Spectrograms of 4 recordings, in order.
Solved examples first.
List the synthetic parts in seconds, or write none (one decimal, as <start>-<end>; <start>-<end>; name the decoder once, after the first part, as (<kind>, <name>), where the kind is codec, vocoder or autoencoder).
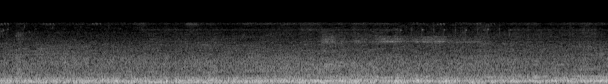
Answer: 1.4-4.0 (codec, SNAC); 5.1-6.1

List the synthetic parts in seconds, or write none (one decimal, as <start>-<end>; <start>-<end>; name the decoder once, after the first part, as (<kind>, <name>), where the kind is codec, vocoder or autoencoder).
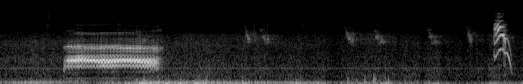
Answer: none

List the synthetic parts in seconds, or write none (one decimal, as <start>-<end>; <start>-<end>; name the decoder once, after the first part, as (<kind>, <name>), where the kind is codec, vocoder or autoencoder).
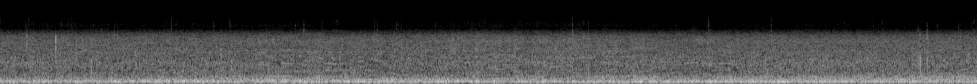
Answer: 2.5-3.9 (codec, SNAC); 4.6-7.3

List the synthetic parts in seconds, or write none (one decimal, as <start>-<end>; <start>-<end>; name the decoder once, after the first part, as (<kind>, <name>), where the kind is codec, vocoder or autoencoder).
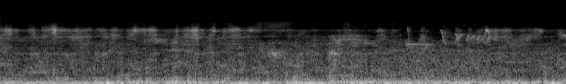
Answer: 0.0-4.0 (codec, SNAC); 4.9-5.7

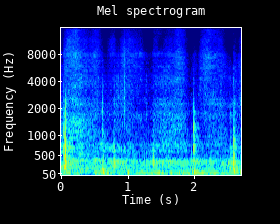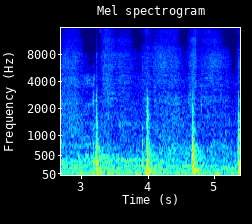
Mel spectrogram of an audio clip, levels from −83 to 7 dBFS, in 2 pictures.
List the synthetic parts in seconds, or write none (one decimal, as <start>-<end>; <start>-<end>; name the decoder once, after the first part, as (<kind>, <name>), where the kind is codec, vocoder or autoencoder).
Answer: 0.0-3.2 (codec, SNAC)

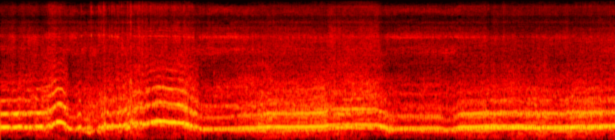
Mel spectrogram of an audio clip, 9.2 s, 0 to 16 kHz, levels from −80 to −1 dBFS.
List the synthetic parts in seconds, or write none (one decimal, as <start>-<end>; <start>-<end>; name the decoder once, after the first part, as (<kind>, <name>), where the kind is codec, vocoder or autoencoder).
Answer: 0.0-1.1 (codec, SNAC); 3.2-4.1; 4.9-6.0; 7.3-8.6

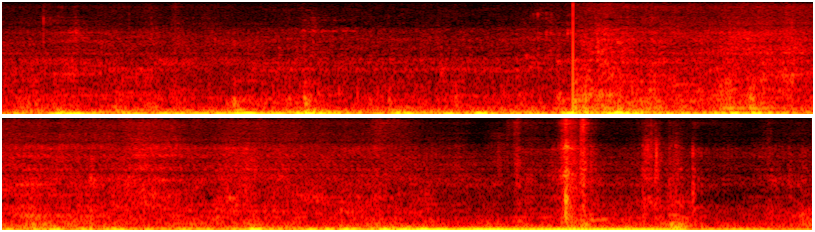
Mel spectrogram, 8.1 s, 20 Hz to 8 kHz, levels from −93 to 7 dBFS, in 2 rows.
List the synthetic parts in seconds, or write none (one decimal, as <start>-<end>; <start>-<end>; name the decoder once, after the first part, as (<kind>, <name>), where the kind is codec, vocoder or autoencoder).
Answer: 0.0-1.3 (codec, SNAC); 3.1-8.1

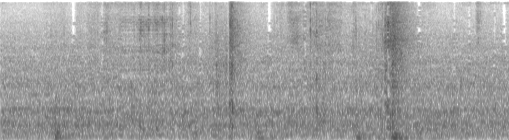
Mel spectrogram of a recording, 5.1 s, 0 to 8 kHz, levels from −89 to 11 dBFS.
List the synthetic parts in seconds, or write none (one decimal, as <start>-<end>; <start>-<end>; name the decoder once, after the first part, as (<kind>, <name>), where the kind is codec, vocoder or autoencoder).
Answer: 1.2-1.7 (codec, SNAC)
